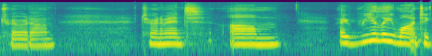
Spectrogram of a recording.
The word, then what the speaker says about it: Troodon: I pronounce it Troodon.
